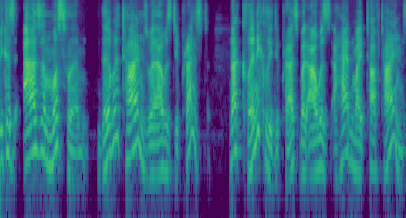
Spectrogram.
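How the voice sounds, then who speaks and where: Here a man's fairly high voice swings very widely in pitch and sounds somewhat breathy. He moves at a fairly quick pace, and the sound is dry and close with no echo. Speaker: podcast host. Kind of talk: casual podcast conversation.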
